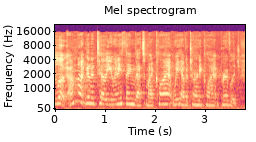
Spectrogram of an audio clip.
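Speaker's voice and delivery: plain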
